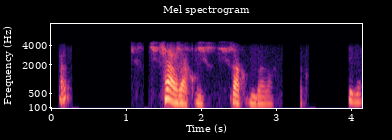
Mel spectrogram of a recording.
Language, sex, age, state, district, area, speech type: Bengali, female, 45-60, West Bengal, Howrah, urban, conversation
